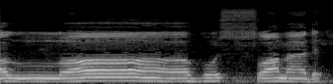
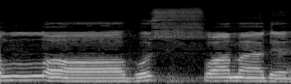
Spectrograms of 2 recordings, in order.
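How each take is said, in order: Both takes have the same delivery.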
